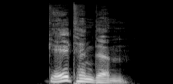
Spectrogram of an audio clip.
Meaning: strong dative masculine/neuter singular of geltend
- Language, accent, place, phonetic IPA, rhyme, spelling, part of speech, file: German, Germany, Berlin, [ˈɡɛltn̩dəm], -ɛltn̩dəm, geltendem, adjective, De-geltendem.ogg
